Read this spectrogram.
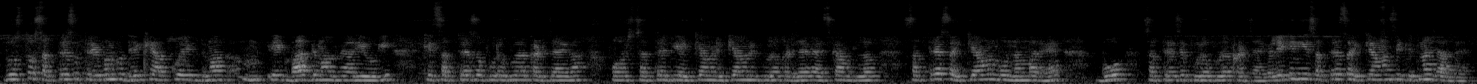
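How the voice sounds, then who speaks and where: A man's voice: high-pitched, brisk. A man teaching an exam-prep math lesson step by step, asking his students questions and answering them himself. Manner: steady, step-by-step explaining. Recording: roomy sound, distant mic, faint noise.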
